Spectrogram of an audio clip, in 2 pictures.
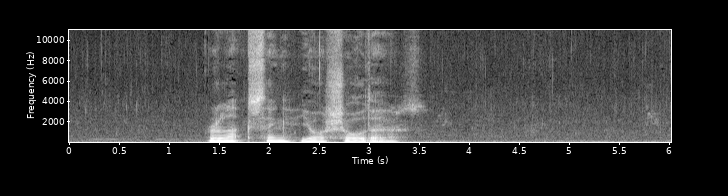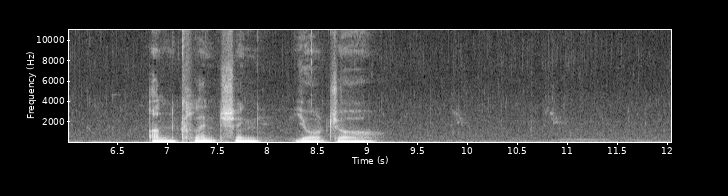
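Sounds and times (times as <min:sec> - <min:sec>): small stream trickling: 0:00.0 - 0:12.0
soft-spoken voice: 0:01.4 - 0:03.6, 0:06.8 - 0:09.2.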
